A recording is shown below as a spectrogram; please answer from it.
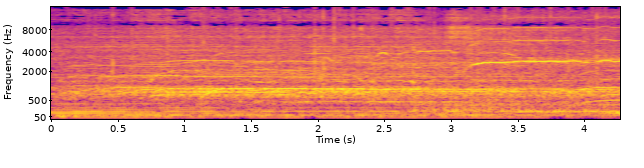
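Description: Loud amplified live music with a steady bass, over a large crowd cheering and whooping.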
